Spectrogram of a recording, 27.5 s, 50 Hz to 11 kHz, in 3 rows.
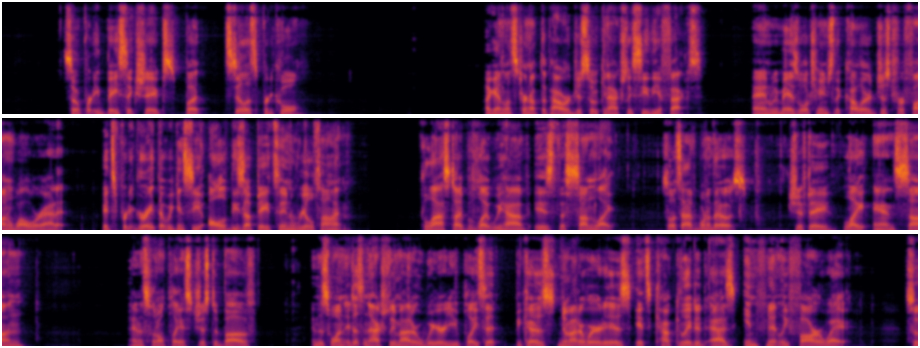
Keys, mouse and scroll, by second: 0.6 click, 2.4 click, 5.1 click, 7.8 click, 11.4 middle click, 16.5 shift+a, 18.7 middle click, 19.2-21.4 scroll down 2, 19.6 g, 21.4 middle click, 21.9 g, 24.9 middle click, 25.4 scroll down 1, 25.6 middle click, 26.5 r.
